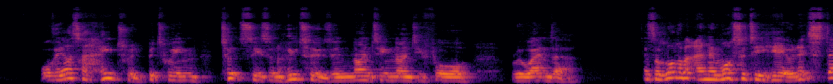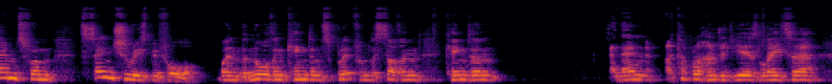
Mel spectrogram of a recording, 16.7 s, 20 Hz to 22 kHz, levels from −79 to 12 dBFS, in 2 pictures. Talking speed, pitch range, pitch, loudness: 145 wpm, 150-185 Hz, 165 Hz, -22 LUFS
